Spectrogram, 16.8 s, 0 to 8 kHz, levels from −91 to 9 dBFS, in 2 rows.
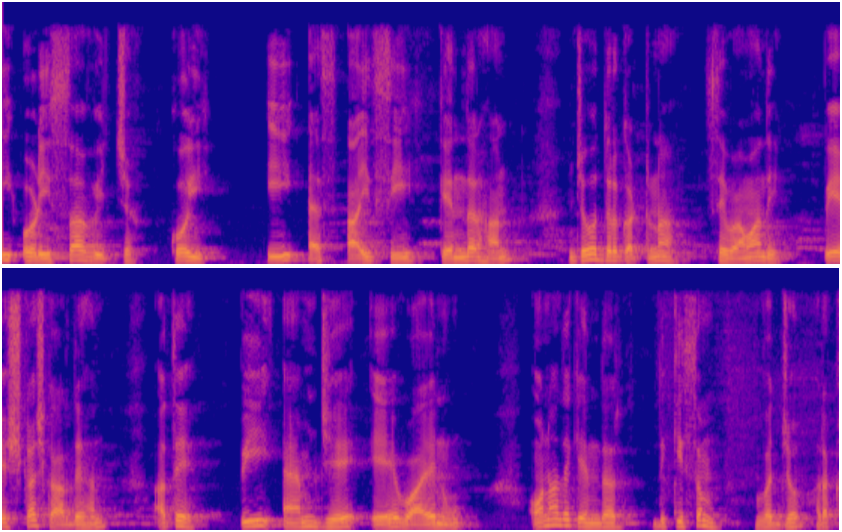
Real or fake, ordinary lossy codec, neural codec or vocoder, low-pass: real; MP3, 64 kbps; none; 7.2 kHz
